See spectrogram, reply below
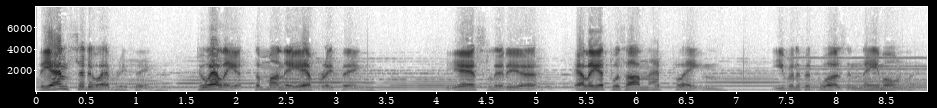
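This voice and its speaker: A man's voice: fairly high pitch, expressive, moderate pace, natural voice. A man acting as a knowing, sinister narrator in 1940s radio suspense style, addressing the listener insinuatingly as you. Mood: knowing, ominous. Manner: insinuating second-person address. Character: knowing, sinister male narrator voicing a schemer's conscience. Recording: dull old radio recording with music.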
